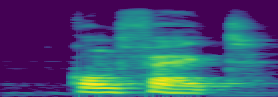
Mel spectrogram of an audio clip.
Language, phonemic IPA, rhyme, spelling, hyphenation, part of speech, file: Dutch, /kɔnˈfɛi̯t/, -ɛi̯t, konfijt, kon‧fijt, noun, Nl-konfijt.ogg
- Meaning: confit preserved with sugar, usually fruits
